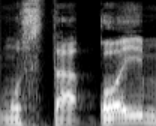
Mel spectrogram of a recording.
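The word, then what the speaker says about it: مستقيم: Nah, ini kalau sampai mustaqim, nah ini dulu fasih sekali ya. Ternyata ini adalah cara pengucapan huruf qaf yang keliru. Jadi huruf qaf itu cukup dari pangkal lidah saja, nggak perlu sampai tenggorokan main.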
